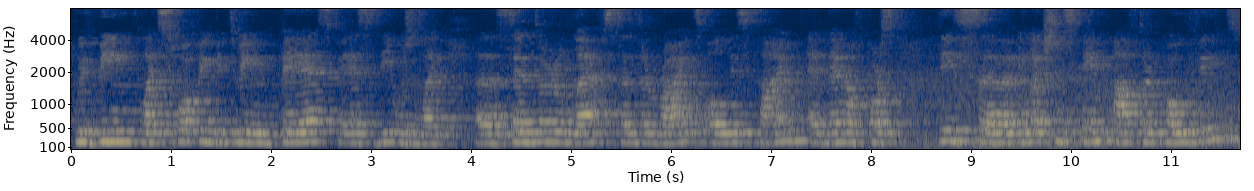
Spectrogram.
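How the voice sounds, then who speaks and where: A native Portuguese woman with a Portuguese accent giving informal, thoughtful interview answers as an artist, pausing to find her words. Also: mid-range voice, darkish tone. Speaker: visual and performance artist being interviewed. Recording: echoey hall, distant mic, faint noise.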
